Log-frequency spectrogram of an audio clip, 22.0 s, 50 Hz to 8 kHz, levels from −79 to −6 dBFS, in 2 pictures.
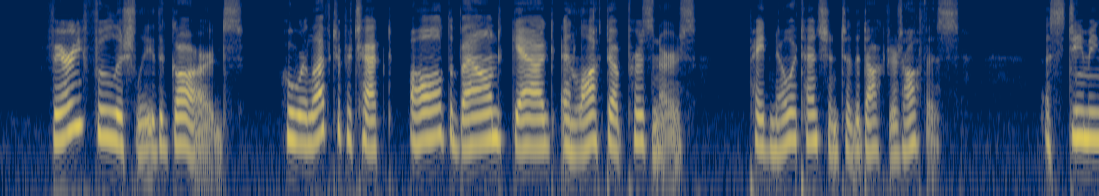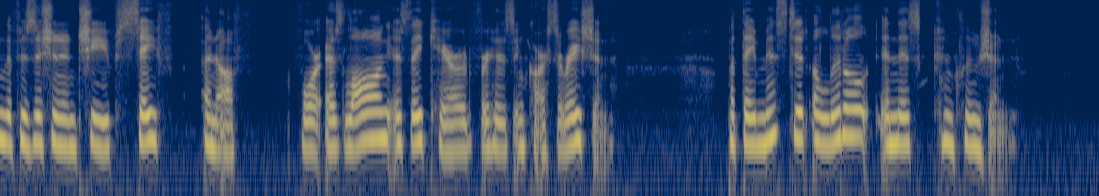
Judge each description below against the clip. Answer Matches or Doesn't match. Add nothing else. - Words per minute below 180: Matches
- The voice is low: Doesn't match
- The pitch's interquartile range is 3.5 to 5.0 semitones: Doesn't match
